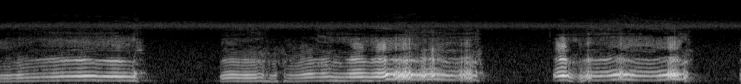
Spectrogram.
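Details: Giant panda giving a series of wavering, harmonic bleats in three bursts, each about a second or more long and separated by short silences, with a faint steady high hiss in the background.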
